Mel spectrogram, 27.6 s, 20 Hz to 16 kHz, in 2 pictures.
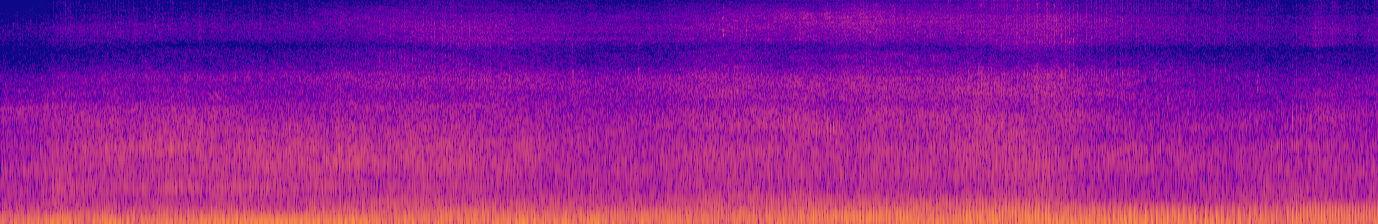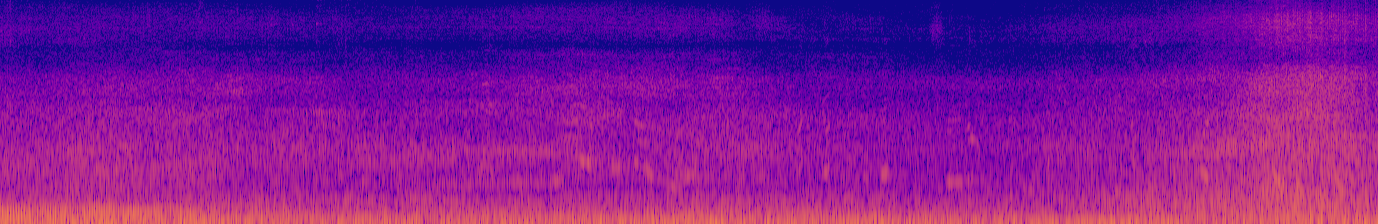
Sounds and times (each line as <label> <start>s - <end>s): Traffic Sound 0.0s - 27.5s
Trains traveling through 24.3s - 27.5s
